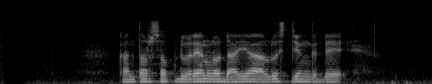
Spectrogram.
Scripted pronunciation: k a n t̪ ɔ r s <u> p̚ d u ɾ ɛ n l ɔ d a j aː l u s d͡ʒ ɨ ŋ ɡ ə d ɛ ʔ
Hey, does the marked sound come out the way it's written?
no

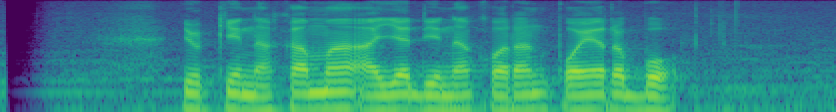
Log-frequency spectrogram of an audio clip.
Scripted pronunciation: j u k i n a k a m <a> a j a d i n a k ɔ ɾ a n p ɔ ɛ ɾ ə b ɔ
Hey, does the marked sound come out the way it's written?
yes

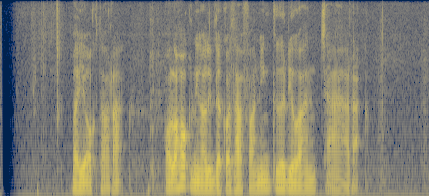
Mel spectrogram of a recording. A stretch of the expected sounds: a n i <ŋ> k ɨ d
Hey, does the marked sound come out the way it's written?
yes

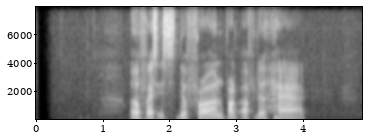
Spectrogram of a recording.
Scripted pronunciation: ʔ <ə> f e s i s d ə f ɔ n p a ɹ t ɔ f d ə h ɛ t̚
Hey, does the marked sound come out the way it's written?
yes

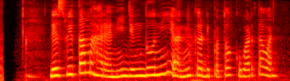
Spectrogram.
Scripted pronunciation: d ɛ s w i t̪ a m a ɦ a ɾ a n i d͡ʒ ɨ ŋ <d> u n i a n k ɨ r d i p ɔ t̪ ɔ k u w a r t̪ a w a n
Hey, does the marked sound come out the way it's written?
yes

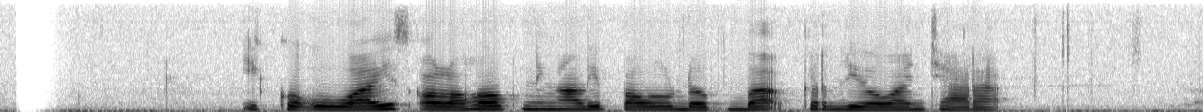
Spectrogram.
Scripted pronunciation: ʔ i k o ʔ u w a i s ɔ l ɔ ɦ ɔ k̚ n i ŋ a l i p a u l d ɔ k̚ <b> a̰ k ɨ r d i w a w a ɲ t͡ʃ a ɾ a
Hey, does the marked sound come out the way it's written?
yes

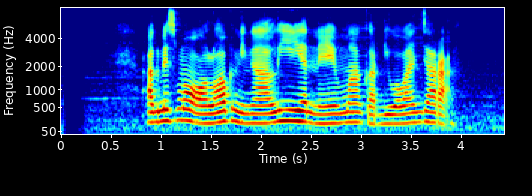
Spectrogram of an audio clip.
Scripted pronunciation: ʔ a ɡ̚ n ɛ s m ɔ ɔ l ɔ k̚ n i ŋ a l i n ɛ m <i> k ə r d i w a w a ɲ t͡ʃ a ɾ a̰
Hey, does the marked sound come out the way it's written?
no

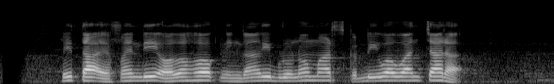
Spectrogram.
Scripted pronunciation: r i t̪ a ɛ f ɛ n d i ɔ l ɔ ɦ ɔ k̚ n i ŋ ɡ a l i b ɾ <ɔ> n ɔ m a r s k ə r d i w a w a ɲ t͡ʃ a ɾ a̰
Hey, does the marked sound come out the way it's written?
no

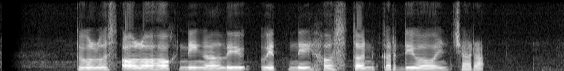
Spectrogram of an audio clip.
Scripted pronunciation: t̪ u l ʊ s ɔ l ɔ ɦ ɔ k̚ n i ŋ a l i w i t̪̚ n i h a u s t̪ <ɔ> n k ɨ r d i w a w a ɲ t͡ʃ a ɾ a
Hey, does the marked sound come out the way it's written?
yes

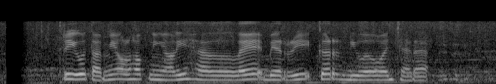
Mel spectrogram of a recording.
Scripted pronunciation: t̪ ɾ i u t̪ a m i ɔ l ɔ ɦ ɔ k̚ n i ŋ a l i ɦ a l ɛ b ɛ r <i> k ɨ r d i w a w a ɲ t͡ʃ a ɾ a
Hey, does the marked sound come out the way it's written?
yes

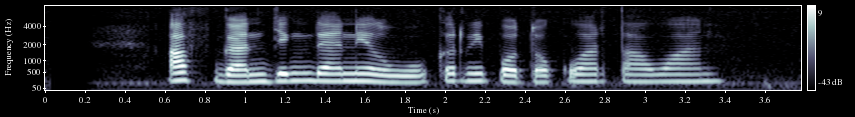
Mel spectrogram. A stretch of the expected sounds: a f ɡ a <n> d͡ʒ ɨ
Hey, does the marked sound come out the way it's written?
yes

